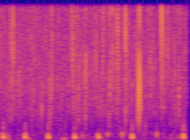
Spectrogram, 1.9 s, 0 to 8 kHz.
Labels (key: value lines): label: biophony, pulse
recorder: SoundTrap 300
